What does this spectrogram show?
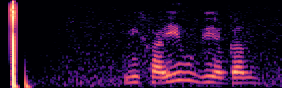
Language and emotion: Russian, neutral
